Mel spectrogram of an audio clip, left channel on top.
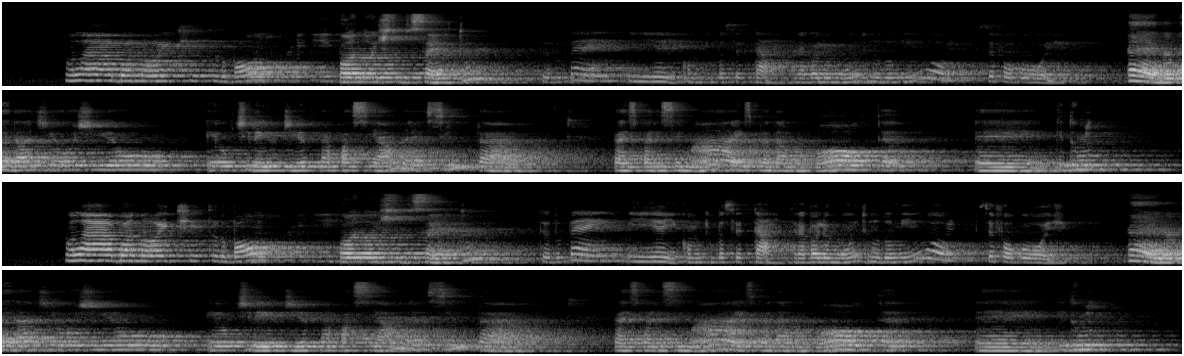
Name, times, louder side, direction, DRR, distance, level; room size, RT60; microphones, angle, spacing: voice 1, 0.6-2.7 5.4-9.5 9.8-10.7, right 4 dB, 60° right, 7 dB, 0.8 m, -29 dB
voice 2, 2.4-2.8 3.1-4.8 11.2-13.5 13.8-17.0 17.9-20.9 21.5-22.7, left 1 dB, 85° left, 0 dB, 1.5 m, -25 dB
13.0 x 10.0 x 4.4 m, 2.6 s
head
